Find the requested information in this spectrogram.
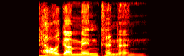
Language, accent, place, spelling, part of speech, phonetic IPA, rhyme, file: German, Germany, Berlin, pergamentenen, adjective, [pɛʁɡaˈmɛntənən], -ɛntənən, De-pergamentenen.ogg
- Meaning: inflection of pergamenten: 1. strong genitive masculine/neuter singular 2. weak/mixed genitive/dative all-gender singular 3. strong/weak/mixed accusative masculine singular 4. strong dative plural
